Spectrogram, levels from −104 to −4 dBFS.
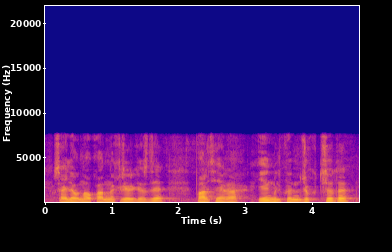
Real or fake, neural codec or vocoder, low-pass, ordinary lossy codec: real; none; none; none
